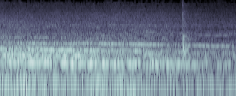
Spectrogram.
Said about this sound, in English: It's hard to imagine a setting more urban than a Bay Area Rapid Transit or BART station in downtown San Francisco. In the tunnels below Market Street, trains are constantly coming and going.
